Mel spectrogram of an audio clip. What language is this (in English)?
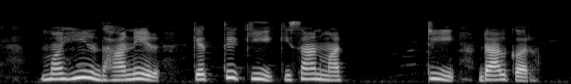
Magahi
